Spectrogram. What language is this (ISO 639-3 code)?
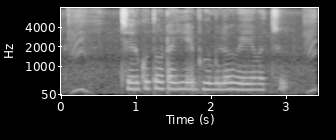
tel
